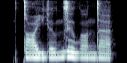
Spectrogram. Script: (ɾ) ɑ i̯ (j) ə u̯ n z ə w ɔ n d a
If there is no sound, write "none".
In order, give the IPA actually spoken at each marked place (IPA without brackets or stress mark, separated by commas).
t, j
